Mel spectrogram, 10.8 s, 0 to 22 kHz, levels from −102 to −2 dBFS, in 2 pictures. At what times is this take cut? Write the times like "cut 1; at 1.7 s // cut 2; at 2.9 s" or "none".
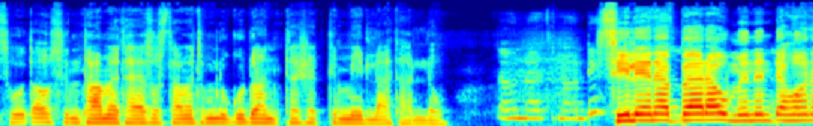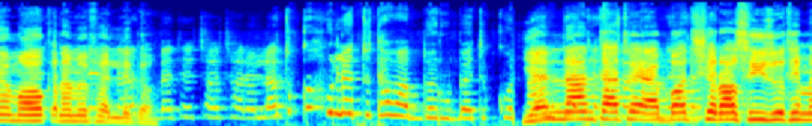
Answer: cut 1; at 8.7 s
